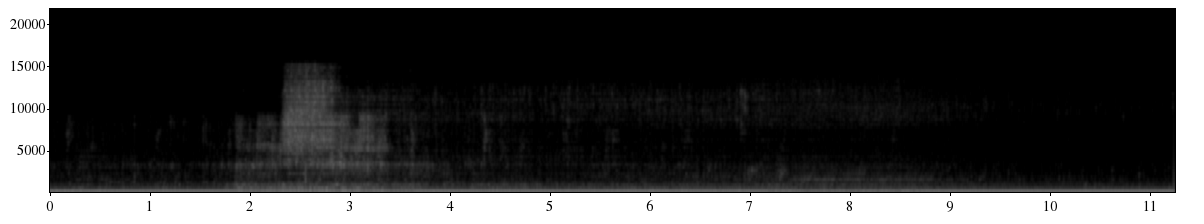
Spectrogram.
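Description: The last coaches of a passenger train, ending with the luggage brake and generator car, rolling slowly past with a steady low hum. A short hiss sounds about two seconds in.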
